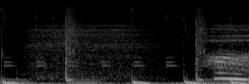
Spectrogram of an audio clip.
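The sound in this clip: Breaths are drawn in sharply through the nose and mouth, a few quick, snorting inhales spaced apart, with a longer gasping breath near the end.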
